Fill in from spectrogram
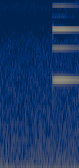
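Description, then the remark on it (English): A short electronic beep from an LG washing machine's power button, pressed on its touch panel, sounds once: a clear high-pitched tone that starts abruptly and fades slightly, with no talking. “So you probably heard that little beep.”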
